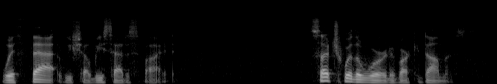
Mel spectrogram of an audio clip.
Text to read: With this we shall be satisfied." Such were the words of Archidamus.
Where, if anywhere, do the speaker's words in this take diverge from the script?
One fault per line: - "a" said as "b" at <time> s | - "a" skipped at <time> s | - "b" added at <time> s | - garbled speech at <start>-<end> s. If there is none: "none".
- "this" said as "that" at 0.3 s
- "words" said as "word" at 3.6 s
